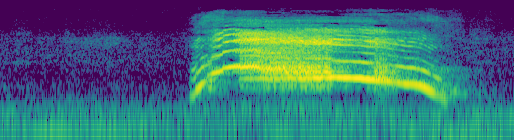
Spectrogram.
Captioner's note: howls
